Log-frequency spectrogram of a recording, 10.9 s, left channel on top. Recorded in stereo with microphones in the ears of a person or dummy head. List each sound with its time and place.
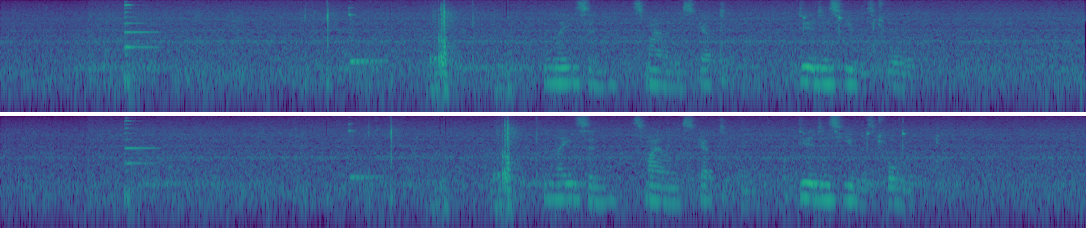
1.2 s a guitar: 20° left (ahead or behind), 0.5 m
3.5 s a man speaking: 5° left (ahead or behind), 1.0 m
5.4 s a woman speaking: 30° right (ahead or behind), 0.5 m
